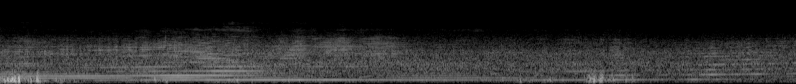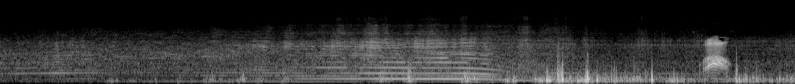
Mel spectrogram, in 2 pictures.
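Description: A 103-inch 3DHS 330SC radio-controlled aerobatic plane with a ZDZ 112 petrol engine drones steadily, its pitch climbing into a loud, ripping roar as it takes off, while people talk nearby.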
